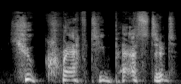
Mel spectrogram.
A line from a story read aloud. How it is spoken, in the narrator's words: sobbed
